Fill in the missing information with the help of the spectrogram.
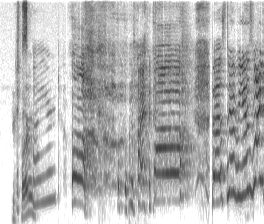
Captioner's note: laughing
